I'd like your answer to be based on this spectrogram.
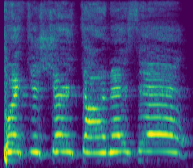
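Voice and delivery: high, slow shouted order; cousin yelling. Retold or imitated. Cousin yells at a rival on the highway, high shout. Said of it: "he'd be like".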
